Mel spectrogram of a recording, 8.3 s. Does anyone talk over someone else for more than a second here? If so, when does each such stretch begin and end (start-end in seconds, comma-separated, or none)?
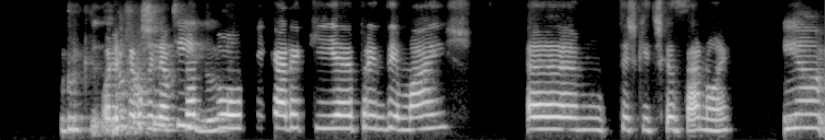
1.0-2.4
